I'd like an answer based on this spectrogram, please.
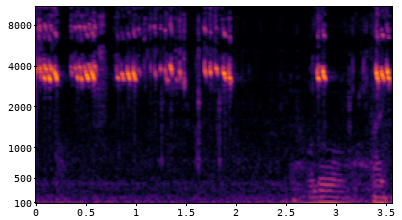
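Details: A fighting cricket chirps during an on-site bout against a famous Guangxi rival that ended in a narrow win. Bright, high pulsed chirps come in steady groups about every half second, then pause. A man briefly speaks Cantonese before two last chirps.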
